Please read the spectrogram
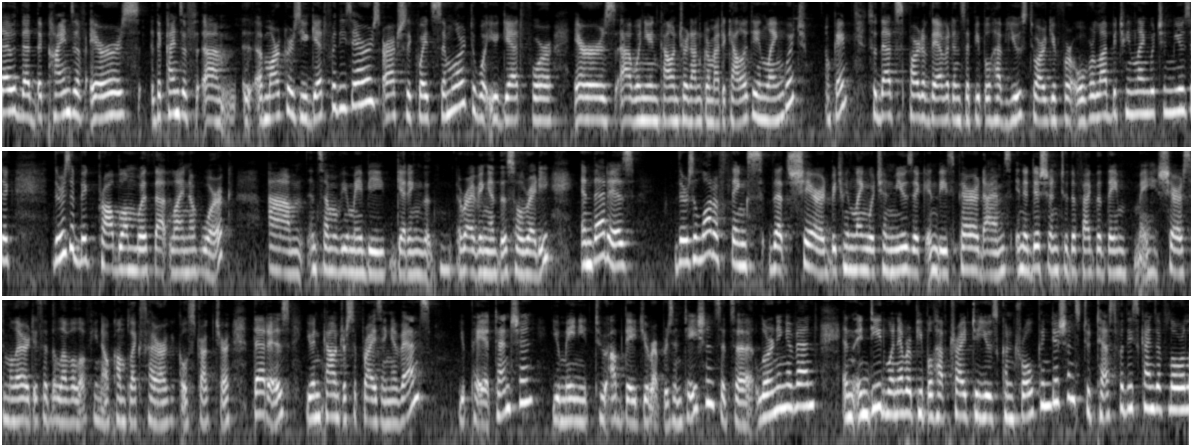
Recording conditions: live audience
